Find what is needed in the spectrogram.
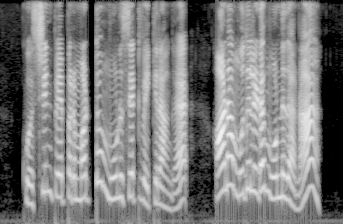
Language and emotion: Tamil, angry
